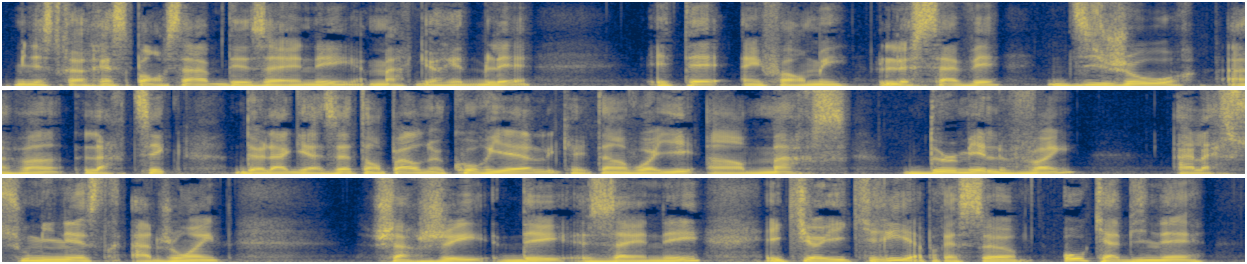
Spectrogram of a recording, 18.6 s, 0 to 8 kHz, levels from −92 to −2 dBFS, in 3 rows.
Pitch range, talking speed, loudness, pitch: 100-130 Hz, 140 wpm, -16 LUFS, 110 Hz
